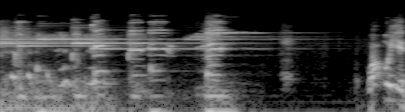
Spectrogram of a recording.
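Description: Short comedic music cue with held tones and plucked notes, dying away about two and a half seconds in; a man's voice starts near the end.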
